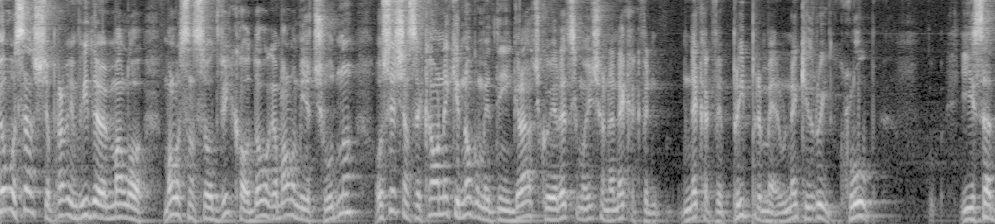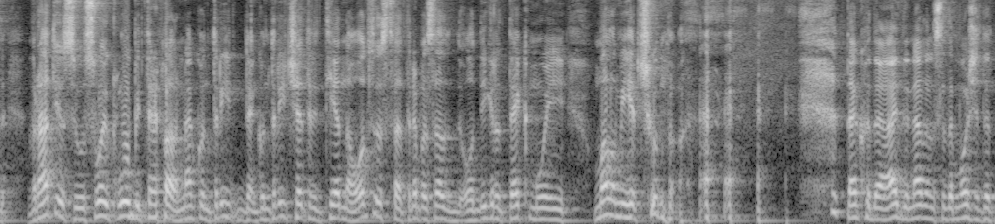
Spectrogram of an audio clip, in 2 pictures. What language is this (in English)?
Croatian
